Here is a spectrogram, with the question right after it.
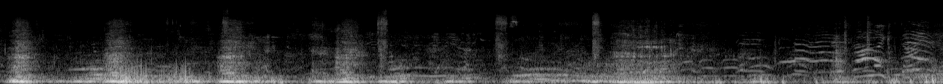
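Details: Lions (Panthera leo) give deep, rumbling roars that swell and fade while people, including children, talk nearby.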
